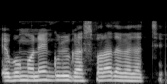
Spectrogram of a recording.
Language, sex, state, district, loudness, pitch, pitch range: Bengali, female, Assam, Hailakandi, -14 LUFS, 190 Hz, 175-200 Hz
